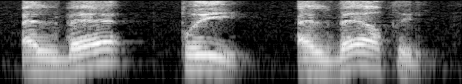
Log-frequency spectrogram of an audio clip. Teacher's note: الطاء المكسوره ضعيفه مش بقوه الطاء المفتوحه، مش زي الشيطان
